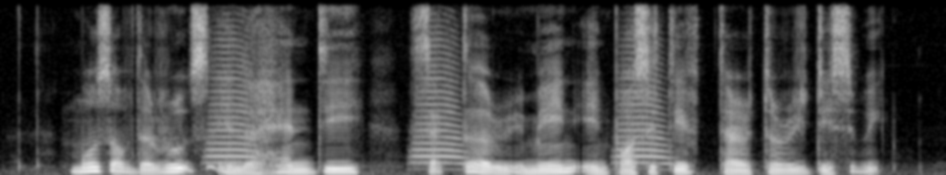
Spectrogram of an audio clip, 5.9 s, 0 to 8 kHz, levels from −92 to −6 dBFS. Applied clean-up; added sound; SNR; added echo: none; Brass instrument; 15 dB; none.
